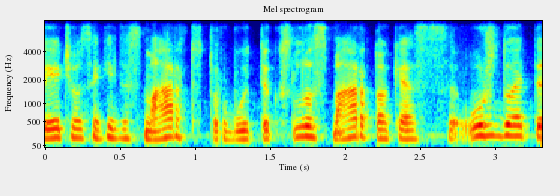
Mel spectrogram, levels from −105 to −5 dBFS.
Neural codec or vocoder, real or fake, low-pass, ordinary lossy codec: vocoder, 44.1 kHz, 128 mel bands every 512 samples, BigVGAN v2; fake; 7.2 kHz; Opus, 16 kbps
